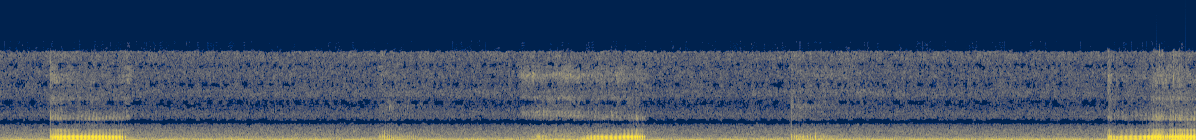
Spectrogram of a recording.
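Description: A small flat-faced dog gives soft, rattling, vibrating snores at irregular intervals in a quiet room. The sounds are snoring.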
